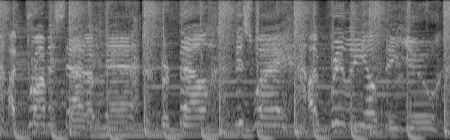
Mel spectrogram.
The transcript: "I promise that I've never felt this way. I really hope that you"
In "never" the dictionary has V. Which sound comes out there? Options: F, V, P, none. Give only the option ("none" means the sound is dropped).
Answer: P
